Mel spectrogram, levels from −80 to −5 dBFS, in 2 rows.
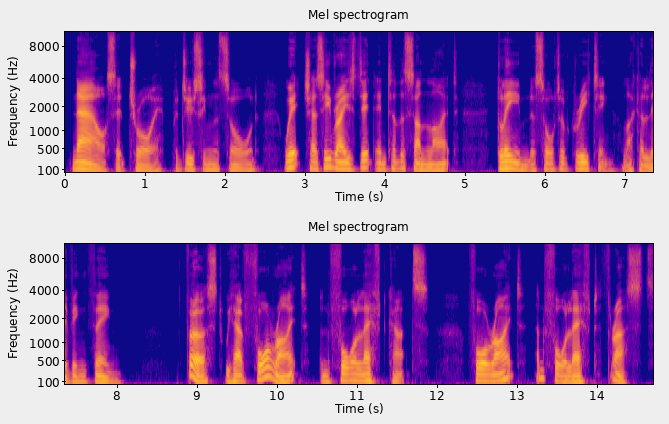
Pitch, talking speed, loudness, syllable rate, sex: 100 Hz, 155 wpm, -23 LUFS, 3.8 syllables/s, male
